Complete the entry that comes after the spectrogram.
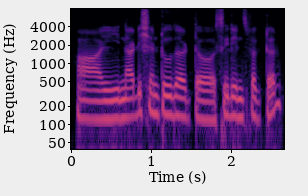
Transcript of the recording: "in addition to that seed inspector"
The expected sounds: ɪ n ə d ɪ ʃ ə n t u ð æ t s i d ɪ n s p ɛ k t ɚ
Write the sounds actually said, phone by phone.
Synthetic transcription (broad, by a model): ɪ n ə d ɪ ʃ ə n t u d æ t s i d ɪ n s p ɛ k t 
